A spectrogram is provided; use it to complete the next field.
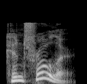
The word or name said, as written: controller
